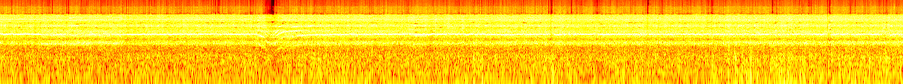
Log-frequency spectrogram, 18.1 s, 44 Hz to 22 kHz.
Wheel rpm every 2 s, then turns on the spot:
230, 230, 180, 220, 230, 230, 230, 230, 240.
none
